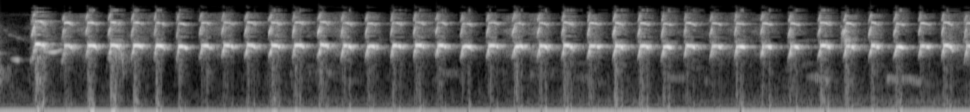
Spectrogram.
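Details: Green magpie, locally called engkek keling, giving a long fast series of harsh, squawky notes, about two to three per second, steady and evenly spaced throughout.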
